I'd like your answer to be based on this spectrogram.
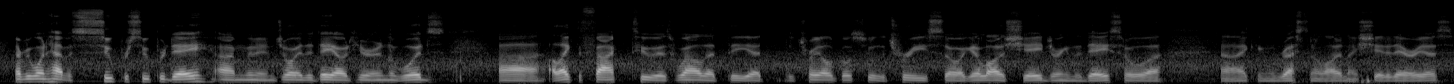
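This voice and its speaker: A man's normal speaking voice, fairly low in pitch, at a moderate pace with fairly even intonation, dry with no echo and light background noise. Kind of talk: casual vlog chat. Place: open country. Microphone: phone near.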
